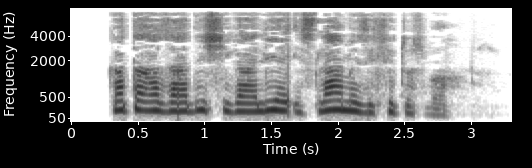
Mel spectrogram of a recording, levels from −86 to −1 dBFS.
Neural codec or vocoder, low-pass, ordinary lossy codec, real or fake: none; 7.2 kHz; MP3, 32 kbps; real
